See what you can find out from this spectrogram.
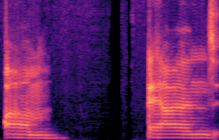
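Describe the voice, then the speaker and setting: A woman from Turkey, a guest in an interview, speaking hesitantly and thoughtfully with many pauses and ums. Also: on the low side, flat delivery, rough recording. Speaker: guest, energy healer. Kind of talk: casual interview talk.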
